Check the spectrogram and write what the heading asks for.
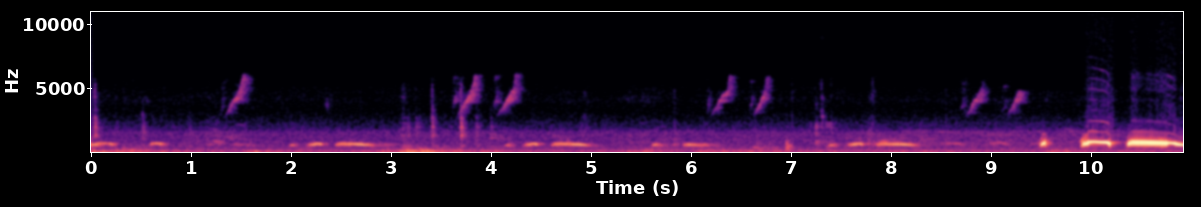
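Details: Spotted dove, recorded for decoy training: a series of soft, short low coos spaced every second or so, ending with a sharp note and a loud, sustained cooing phrase.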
